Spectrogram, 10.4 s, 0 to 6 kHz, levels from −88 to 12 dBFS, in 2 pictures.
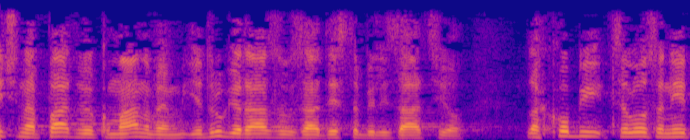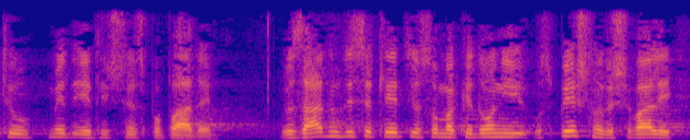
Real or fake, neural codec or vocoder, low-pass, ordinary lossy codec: real; none; 5.4 kHz; none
